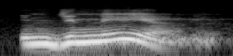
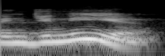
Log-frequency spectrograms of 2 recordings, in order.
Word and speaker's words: engineer: the last celebrity stress engineer he's an engineer he's an engineer near stress japanese japanese it's not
